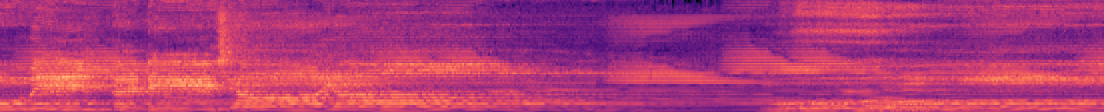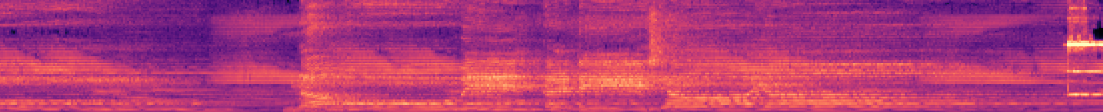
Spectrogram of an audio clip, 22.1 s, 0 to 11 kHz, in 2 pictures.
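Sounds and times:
chant-like devotional melody: 0.0 - 22.0.

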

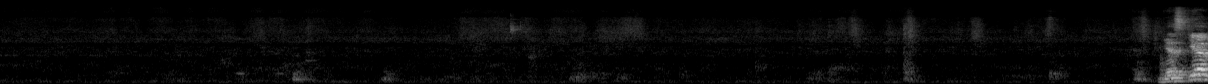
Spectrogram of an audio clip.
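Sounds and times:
duster rubbing on whiteboard: 0.0 - 12.0.

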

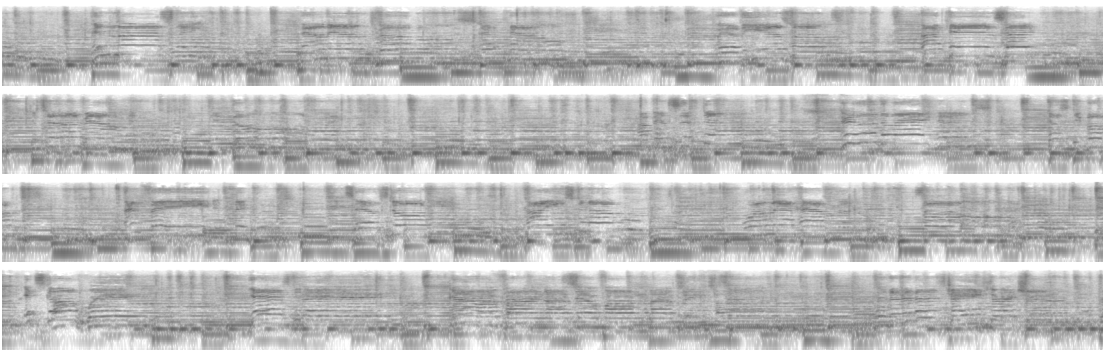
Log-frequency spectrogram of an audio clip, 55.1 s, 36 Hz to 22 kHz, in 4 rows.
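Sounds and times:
woman singing: 0.0 - 2.9, 3.6 - 7.6, 8.8 - 10.7, 11.4 - 13.4, 14.0 - 18.1, 21.7 - 23.4, 24.2 - 28.0, 29.0 - 33.5, 34.1 - 40.8, 41.4 - 43.3, 44.3 - 46.2, 46.9 - 51.1, 52.2 - 55.0
strummed acoustic guitars: 0.0 - 55.0
upright double bass: 0.0 - 55.0.

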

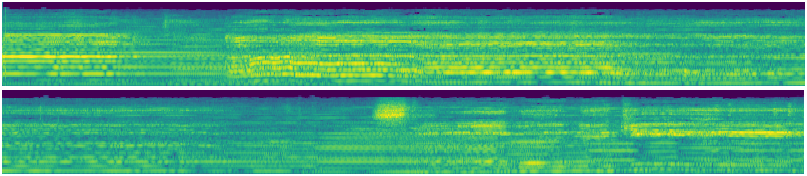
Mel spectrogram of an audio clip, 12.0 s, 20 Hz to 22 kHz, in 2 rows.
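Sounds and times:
girl and boy singing: 0.0 - 7.7
harmonium: 0.0 - 12.0.

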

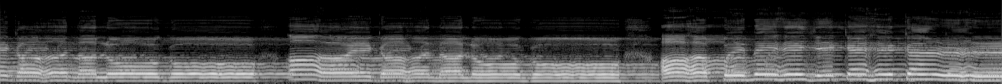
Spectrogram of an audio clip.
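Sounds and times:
man singing a cappella: 0.0 - 10.0.

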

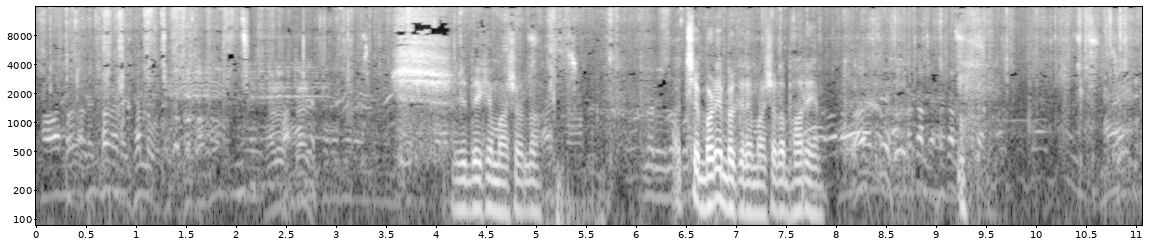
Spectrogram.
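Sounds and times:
goats bleating: 0.1 - 11.0.

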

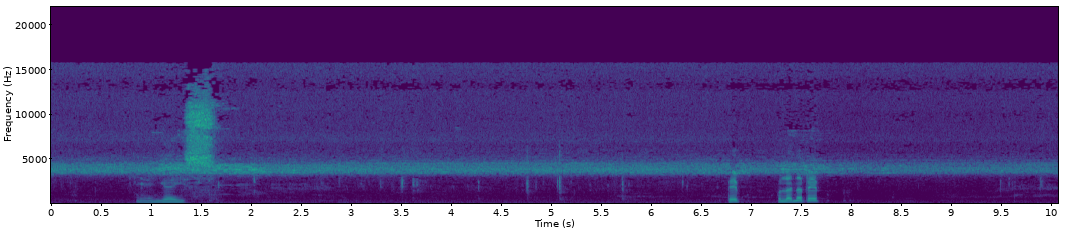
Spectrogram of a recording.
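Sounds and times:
insect chorus: 0.0 - 10.0.

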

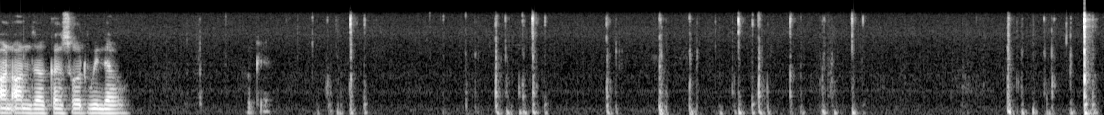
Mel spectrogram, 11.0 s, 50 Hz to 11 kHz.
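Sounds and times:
computer keyboard typing: 3.1 - 3.7, 4.3 - 8.7, 10.1 - 11.0.

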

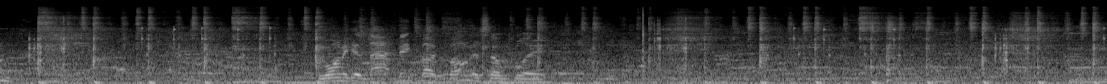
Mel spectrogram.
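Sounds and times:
slot machine game music: 0.0 - 5.4, 6.3 - 11.0
busy casino background: 0.0 - 11.0
slot machine spin sounds: 0.2 - 3.0.

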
